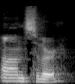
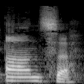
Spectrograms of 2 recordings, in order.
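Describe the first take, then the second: First: A W sound is pronounced in the middle. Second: The W is silent in the middle. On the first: The speaker calls it wrong. "We do not say answer" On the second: The speaker calls it right. "We say answer. ... there is never W sound"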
